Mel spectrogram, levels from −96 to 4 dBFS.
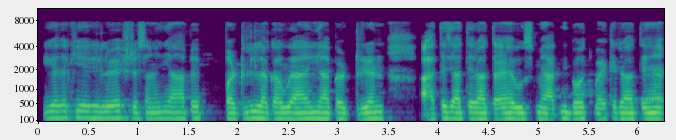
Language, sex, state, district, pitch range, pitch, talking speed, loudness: Hindi, male, Bihar, East Champaran, 130-140 Hz, 135 Hz, 240 wpm, -24 LUFS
